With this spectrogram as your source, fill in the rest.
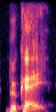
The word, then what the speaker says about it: Bucket: keeping up appearances uh high scene bouquet as you call yourself but it was spelt bucket so i just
